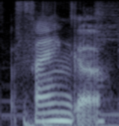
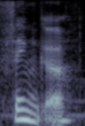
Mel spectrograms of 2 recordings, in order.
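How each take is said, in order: First: It is said with a Tennessee twang. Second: It is said in a plain accent.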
